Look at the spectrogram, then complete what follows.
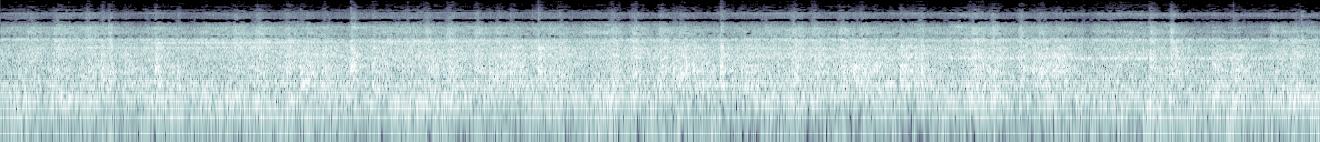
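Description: New York City subway train pulling out of the station, its cars running close by with a steady rumble and rattle of wheels on rail. There are scattered clicks and a thin high squeal from the wheels at times, and the sound eases slightly as the last car pulls away near the end.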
